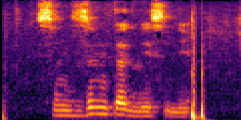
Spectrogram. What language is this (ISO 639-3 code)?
kab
